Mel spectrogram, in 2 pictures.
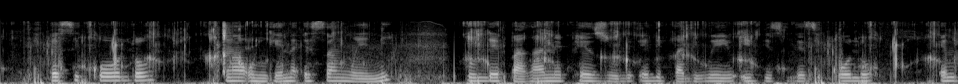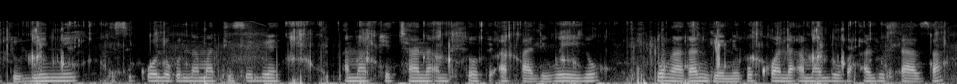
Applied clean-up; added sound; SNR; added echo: none; Chewing, mastication; 4 dB; none.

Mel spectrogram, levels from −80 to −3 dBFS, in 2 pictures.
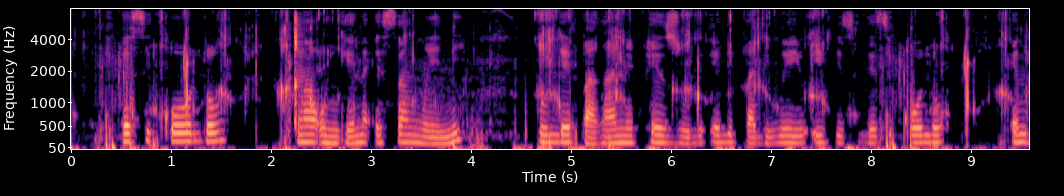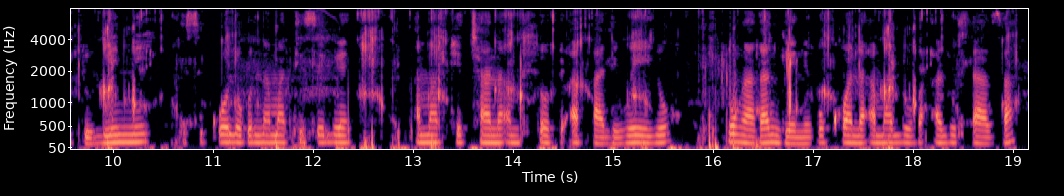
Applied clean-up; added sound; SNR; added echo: classical method spectral subtraction.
